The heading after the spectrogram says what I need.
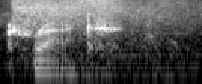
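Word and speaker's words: craic: Band-Aid off now also Craig is pronounced crack really okay basic Irish for you I'm learning I'm learning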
